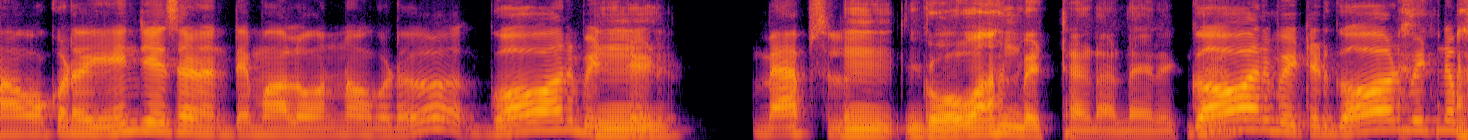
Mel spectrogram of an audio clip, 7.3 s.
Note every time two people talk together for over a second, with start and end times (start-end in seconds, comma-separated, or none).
none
